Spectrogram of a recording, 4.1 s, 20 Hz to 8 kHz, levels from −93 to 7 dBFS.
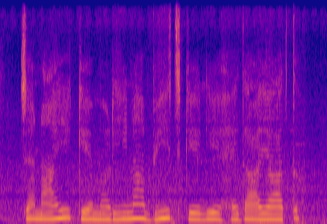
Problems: constant background noise, low volume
